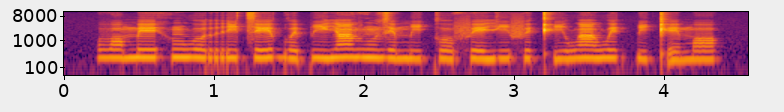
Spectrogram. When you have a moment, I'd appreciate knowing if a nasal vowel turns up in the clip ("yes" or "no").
yes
